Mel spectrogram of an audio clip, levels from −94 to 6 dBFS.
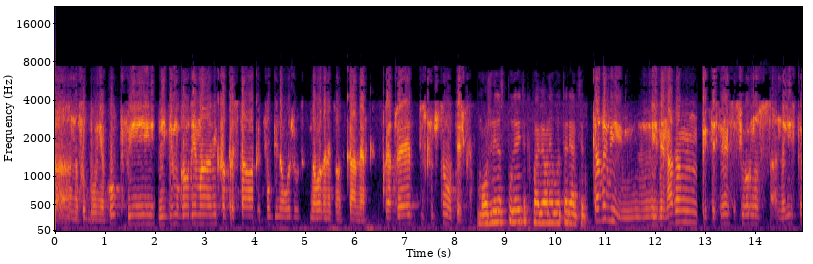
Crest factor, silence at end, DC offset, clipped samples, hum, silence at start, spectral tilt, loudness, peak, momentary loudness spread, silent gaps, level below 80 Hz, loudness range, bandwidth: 18 dB; 0 s; under 0.1%; under 0.1%; none; 0 s; -2.5 dB/octave; -19 LUFS; -2 dBFS; 10 LU; none; -60 dBFS; 4 LU; 7.6 kHz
